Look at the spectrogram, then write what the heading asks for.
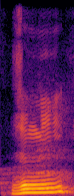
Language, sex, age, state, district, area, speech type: Bodo, male, 45-60, Assam, Kokrajhar, rural, spontaneous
